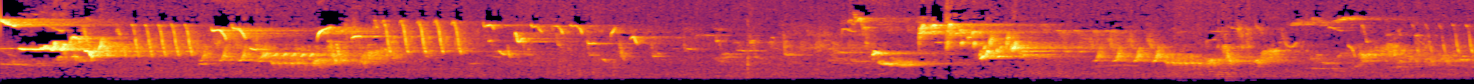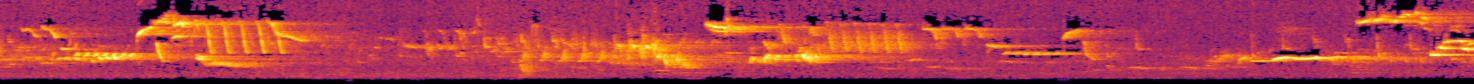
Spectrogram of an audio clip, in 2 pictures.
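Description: Songbirds singing: rapid trills and whistled notes in phrases that swell and fade every few seconds.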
